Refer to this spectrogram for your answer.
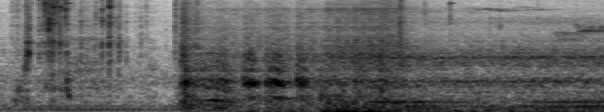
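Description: Short crank burst then the engine catches straight away and settles into a steady, even idle; healthy start.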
